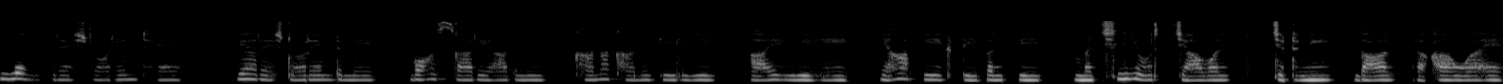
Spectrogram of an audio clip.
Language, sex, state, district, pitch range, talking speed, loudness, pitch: Hindi, female, Uttar Pradesh, Muzaffarnagar, 200-215 Hz, 115 wpm, -37 LUFS, 205 Hz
